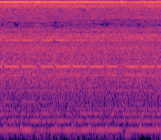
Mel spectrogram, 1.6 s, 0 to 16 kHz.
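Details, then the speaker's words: FoxAlien LE-4040 5000mW laser engraver engraving stainless steel at 3,000 mm/min, 100% and 60% power: steady whine of several even tones over motor hum, frequency changing as the steppers change speed; normal stepper motor operation. "And as it's going up and across, I don't know if you can hear the frequency change of the stepper motors"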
